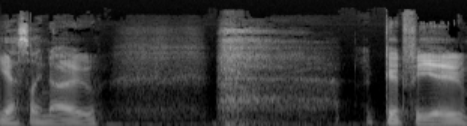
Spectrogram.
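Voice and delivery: unmoved, passive, exasperated tone. Retelling her reply to an excited thank-you call: imitating someone passive and exasperated. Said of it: "she was just literally passive and exasperated".

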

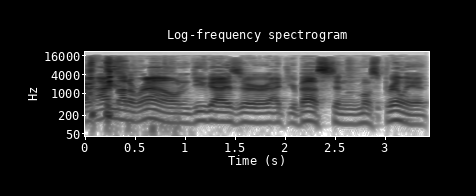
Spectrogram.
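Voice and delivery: plain

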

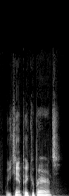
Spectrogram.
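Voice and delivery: casual, offhand, unbothered. Retelling a guy's reply about a dead father: imitating someone nonchalant. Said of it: "he was so nonchalant about it".

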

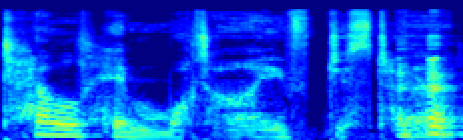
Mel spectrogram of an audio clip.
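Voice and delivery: slow, hushed, conspiratorial whisper.

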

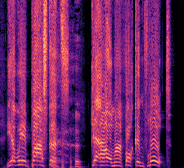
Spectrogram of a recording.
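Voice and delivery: put-on high-pitched shout in a Scottish accent. Retelling how the milkman chased kids off his float: imitating a Scottish man shouting. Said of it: "he was a Scotsman, so it'd be very funny".

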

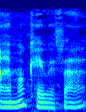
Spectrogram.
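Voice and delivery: deep, soft, hushed, sultry murmur. Speaker imitates how the other person says a phrase, imitating a sexy voice. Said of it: "My sexy voice?".

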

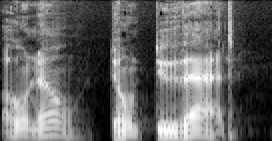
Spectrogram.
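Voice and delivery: ordinary delivery

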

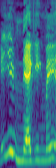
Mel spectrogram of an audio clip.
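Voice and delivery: loud, shrill voice. Retelling how a woman answers a whispered neg: imitating a woman being really loud. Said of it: "and then the woman's really loud".

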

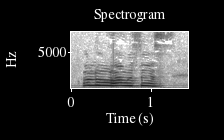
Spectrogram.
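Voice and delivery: very high-pitched, very loud, put-on woman's voice. Asked to pretend to be the lady who phoned in, in a put-on woman's voice. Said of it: "can you put on a lady's voice?".

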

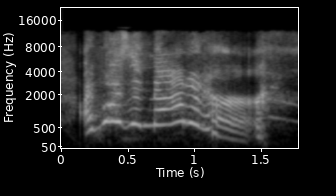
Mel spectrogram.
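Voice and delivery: very high, stretched-out, drawn-out yell. Retelling what a woman on a show yelled: imitating someone yelling.

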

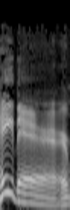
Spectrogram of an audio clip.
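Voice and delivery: breezy, chummy, jaunty and awkward tone. Retelling an awkward hologram phone call, imitating Greef's jaunty greeting. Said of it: "So jaunty".

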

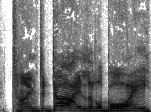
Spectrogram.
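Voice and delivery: hissed, slowed down. Game master voicing a guardsman pinned on top of the player, hissing into the ear. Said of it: "You hear him hiss into your ear".

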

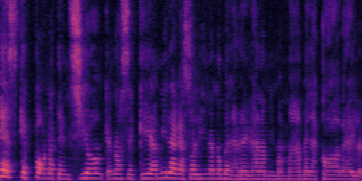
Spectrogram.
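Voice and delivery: mock, very high-pitched, shrill, loud angry yell. Speaker retells being yelled at after a wrong turn while driving, retelling a scolding yell. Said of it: "neta me gritaba como de".

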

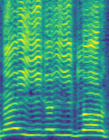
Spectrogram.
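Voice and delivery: play-acted, very high, shrill, shrieking scream. Retelling how a patient wakes under leeches: imitating someone screaming. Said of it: "så skriker han".

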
